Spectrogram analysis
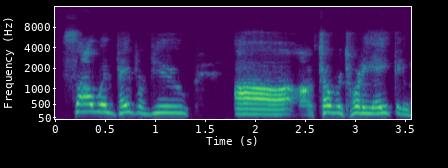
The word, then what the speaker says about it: Samhain: got uh we've got the Sam hay Sam Wayne I can't say it I can't pronounce it either I'm terrified to it saw saw Wayne I believe saw saw win is what it was there it is saw win pay-per-view uh October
